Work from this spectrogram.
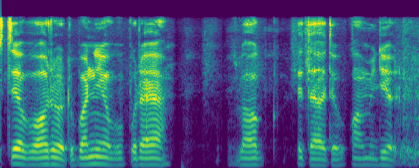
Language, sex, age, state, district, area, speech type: Nepali, male, 18-30, West Bengal, Kalimpong, rural, spontaneous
